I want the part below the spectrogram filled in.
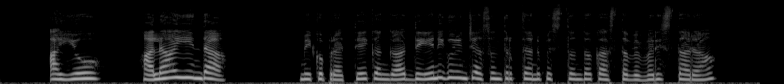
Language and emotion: Telugu, sad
